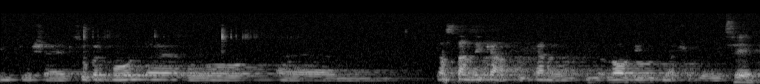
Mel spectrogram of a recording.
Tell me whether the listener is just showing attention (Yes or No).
Yes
